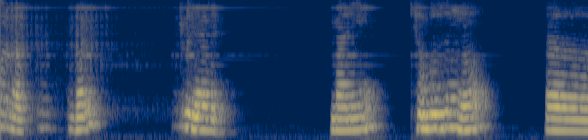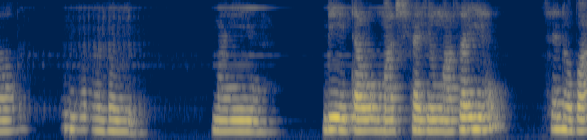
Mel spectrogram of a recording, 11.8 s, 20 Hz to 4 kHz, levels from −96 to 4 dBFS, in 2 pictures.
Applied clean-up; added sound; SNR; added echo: neural mask model DeepFilterNet 3.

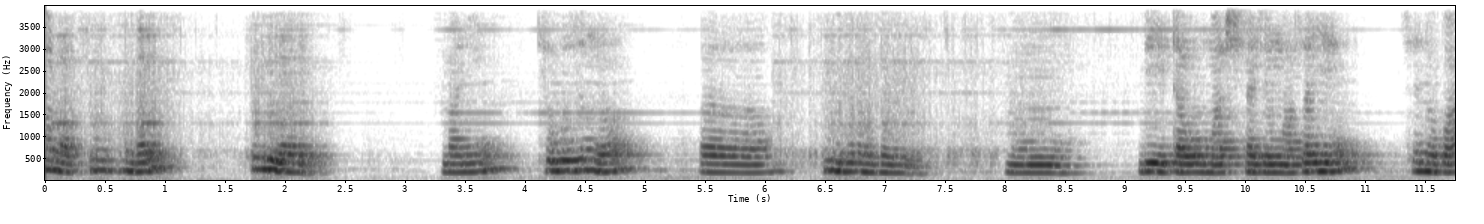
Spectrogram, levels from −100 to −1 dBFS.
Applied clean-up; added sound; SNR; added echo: neural separator model SepFormer DNS4.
